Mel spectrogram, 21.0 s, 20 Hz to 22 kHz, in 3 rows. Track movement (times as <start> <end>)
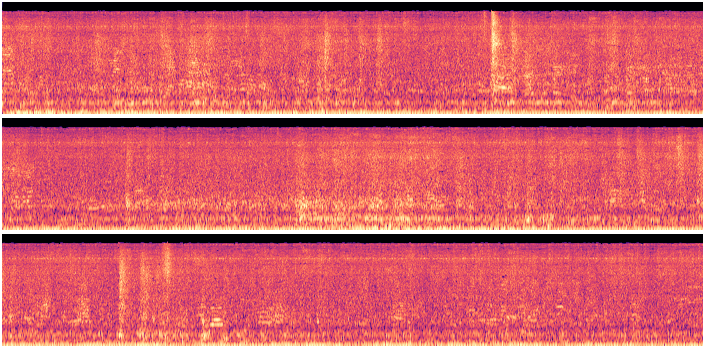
0.0 14.3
